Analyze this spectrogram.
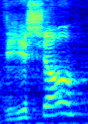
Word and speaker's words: Vyeshal: Y in the language it's always pronounced like yeah like like the like the constant like a vowel so so of this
